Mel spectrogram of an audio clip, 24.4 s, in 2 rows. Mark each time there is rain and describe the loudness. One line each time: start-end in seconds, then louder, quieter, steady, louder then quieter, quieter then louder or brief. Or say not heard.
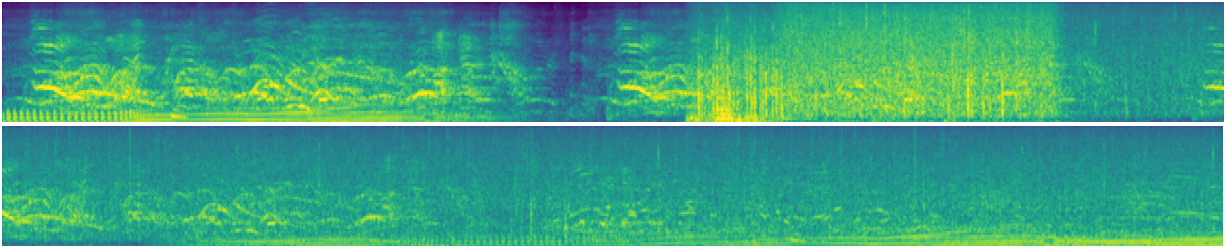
6.8-24.3 quieter.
